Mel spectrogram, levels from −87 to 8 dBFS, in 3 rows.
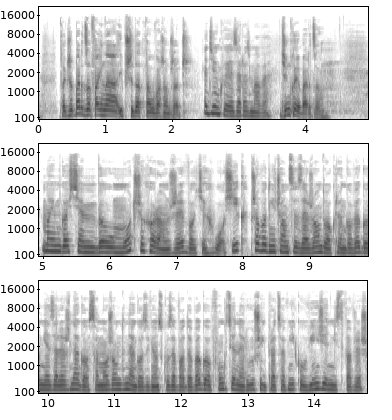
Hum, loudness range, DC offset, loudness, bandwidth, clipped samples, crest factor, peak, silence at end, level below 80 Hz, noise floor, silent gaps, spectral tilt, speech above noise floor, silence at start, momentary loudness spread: none; 2 LU; under 0.1%; -26 LUFS; 15.5 kHz; under 0.1%; 16 dB; -10 dBFS; 0 s; -66 dBFS; -48 dBFS; none; -5 dB/octave; 23 dB; 0 s; 7 LU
